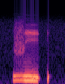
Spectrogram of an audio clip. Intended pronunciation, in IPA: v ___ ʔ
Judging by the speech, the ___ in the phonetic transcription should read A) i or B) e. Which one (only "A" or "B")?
A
